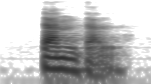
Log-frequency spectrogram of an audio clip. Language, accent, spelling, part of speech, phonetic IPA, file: Catalan, Valencia, tàntal, noun, [ˈtan.tal], LL-Q7026 (cat)-tàntal.wav
- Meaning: 1. tantalum 2. a stork of the genus Mycteria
